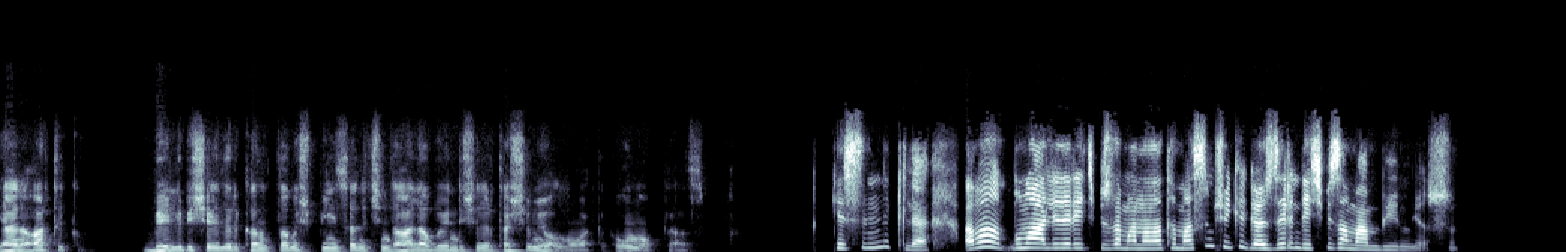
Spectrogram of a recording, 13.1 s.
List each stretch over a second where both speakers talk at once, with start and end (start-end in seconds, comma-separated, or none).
none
